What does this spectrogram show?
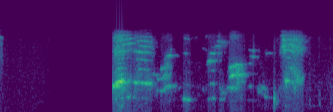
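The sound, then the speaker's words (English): A little kid's high-pitched voice yells out in the background in a few quick bursts for about three seconds, fairly loud, with silence before and after. “All right, now, I heard somebody in the background sound like a little kid.”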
